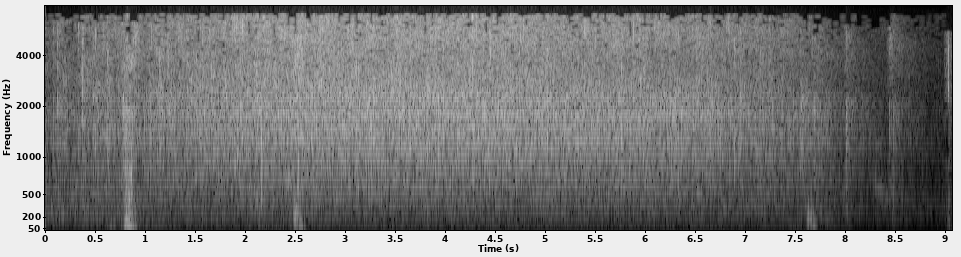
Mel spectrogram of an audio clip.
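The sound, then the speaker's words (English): An audience bursts into sustained applause, a dense wash of many hands clapping steadily for about eight seconds before thinning out, with a few low thumps scattered through it. “Don't be afraid to clap. I'm not going to stop you from clapping.”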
